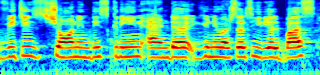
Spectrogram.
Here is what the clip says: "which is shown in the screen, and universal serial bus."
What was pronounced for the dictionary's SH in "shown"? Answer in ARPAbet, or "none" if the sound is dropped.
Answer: SH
